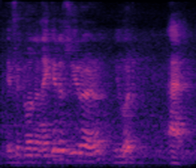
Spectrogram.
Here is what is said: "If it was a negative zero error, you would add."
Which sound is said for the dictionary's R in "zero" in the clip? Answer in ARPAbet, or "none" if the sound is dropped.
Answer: R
